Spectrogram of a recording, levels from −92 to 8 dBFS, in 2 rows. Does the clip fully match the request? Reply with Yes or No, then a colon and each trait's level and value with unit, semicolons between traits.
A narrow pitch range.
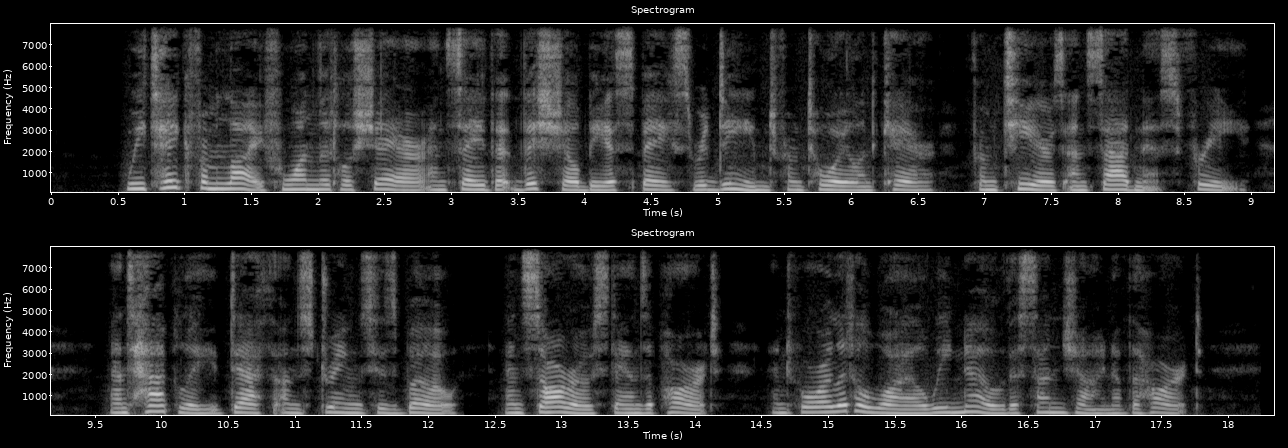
No: average, 3.0 semitones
